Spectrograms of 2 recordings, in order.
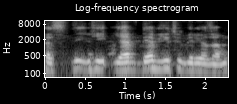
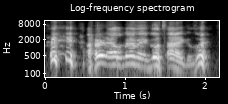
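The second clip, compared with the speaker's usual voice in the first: high, loud, laughing disbelief; laughing bafflement; 7 semitones higher, 9 dB louder than usual. Retold or imitated. Listener baffled by the coach, laughing loudly. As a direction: crack up while acting confused.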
